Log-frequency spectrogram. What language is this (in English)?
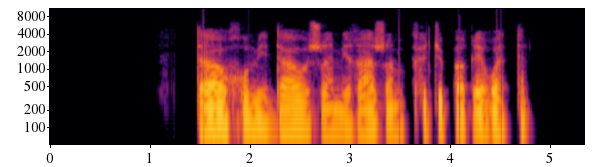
Kabardian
